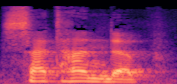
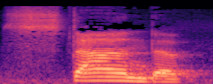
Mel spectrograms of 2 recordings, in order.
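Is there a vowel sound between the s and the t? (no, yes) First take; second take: yes; no. First: An extra vowel comes between the s and the t. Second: The s goes straight into the t. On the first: The speaker calls it wrong. "We don't have it" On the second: The speaker calls it right. "We can start with a silent letter. I mean without any vowel sound right after it"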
